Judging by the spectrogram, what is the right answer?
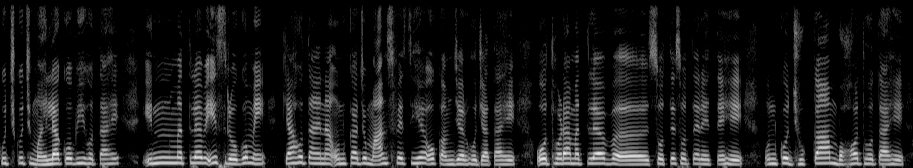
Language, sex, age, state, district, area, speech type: Hindi, female, 45-60, Rajasthan, Jodhpur, rural, spontaneous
